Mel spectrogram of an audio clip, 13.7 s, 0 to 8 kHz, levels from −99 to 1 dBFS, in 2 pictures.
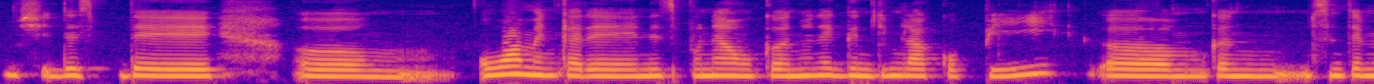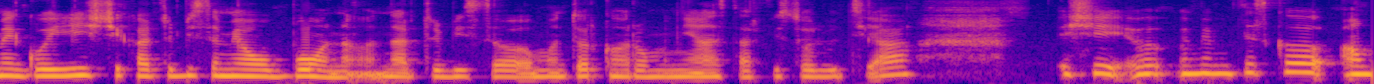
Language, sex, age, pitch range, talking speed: Romanian, female, 20-39, 195-235 Hz, 185 wpm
